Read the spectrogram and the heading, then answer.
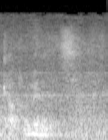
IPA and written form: ə ˈkʌplə ˈmɪnɪts (a couple of minutes)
